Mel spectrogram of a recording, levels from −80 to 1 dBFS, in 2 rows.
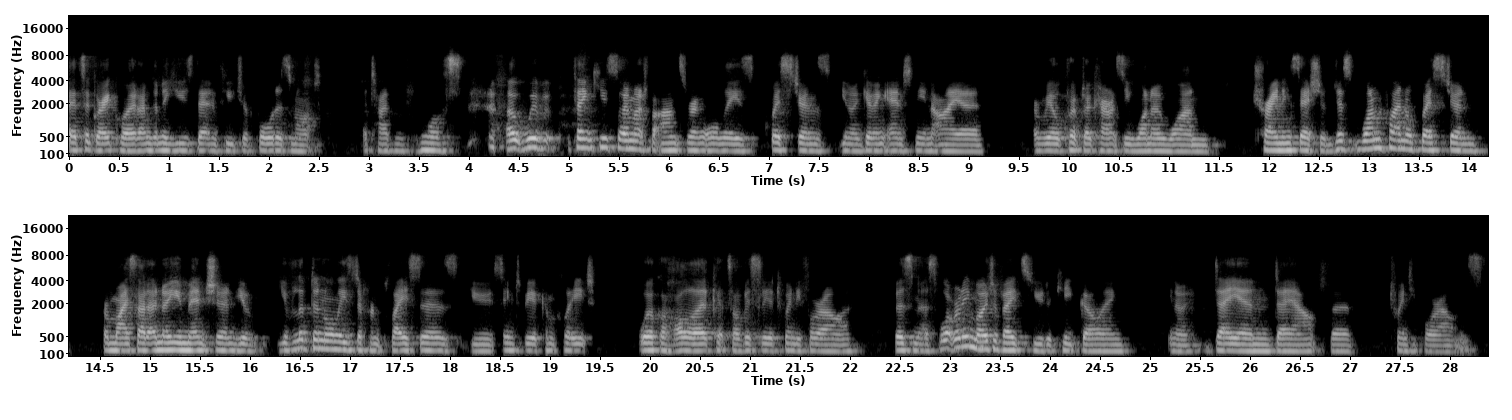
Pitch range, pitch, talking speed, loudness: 150-170 Hz, 160 Hz, 185 wpm, -27 LUFS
